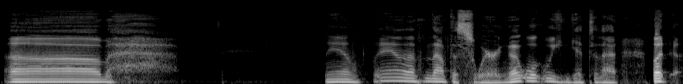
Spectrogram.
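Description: A man's voice: mid-range voice, slow, no room sound, clean studio sound. A man hosting a radio show, talking casually about sports news in a rambling way and repeating phrases for emphasis.

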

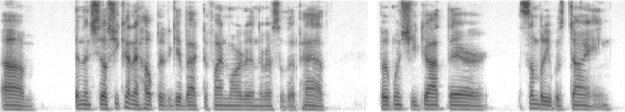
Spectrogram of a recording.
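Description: A man's voice: low-pitched, fairly even intonation, moderate pace, a little mellow, no room sound, muffled recording. A man co-hosting a podcast, recounting story details in a loose, informal way. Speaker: podcast co-host. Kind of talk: casual book recap discussion.

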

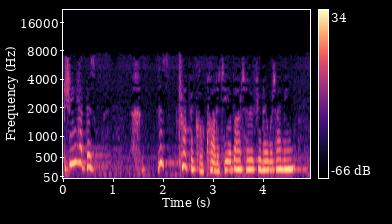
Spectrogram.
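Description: High-voiced, earnest governess. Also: female voice, animated, normal speed, dark tone, husky, highs cut off. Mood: earnest, pained. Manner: earnest, hesitant, formal, emotional. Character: earnest, distressed young governess accused of murder. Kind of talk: dramatised detective radio play.

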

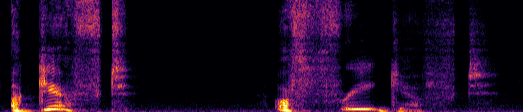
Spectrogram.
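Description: A woman's voice: mid-range voice, sing-song, a little slow, pitched above the performer's own voice. A woman voicing a small, sad young male bunny who talks tearfully and pleads. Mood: wondering.

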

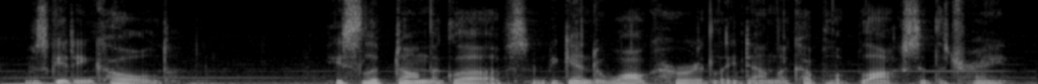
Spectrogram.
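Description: A man's voice: a bass voice, fast talker, creaky, darkish tone, slight background noise. A man narrating a radio play in a scripted, noir-like storytelling style.

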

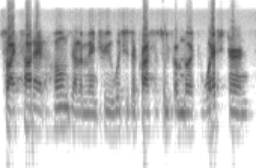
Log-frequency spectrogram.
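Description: A man in his thirties, born in Haiti and raised in Miami, with a Miami accent, answering interview questions in a halting way, full of fillers and restarts. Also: medium pitch, flat delivery, pushed and bright. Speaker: state workforce official, guest. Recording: muffled lo-fi recording.

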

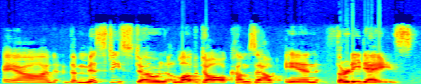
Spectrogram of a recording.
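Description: A man's voice: medium pitch, animated, takes it slowly, highs cut off, background noise. A middle-aged man hosting a live radio talk show from a home studio, with a rambling, upbeat announcer delivery and plenty of fillers.

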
